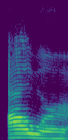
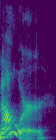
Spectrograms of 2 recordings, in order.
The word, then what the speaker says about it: hour: Karena cara bacanya adalah our atau dikenal sebagai silent age, Teman-teman. Jadi, H-nya enggak dibaca. Jadi, an hour gitu.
